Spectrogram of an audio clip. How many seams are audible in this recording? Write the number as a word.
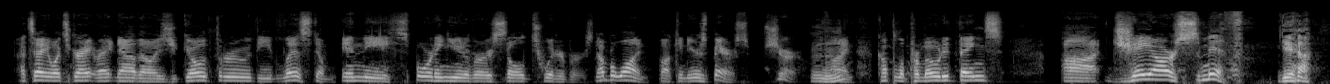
three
